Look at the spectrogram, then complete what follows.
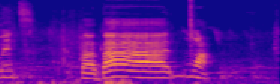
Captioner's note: kisses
